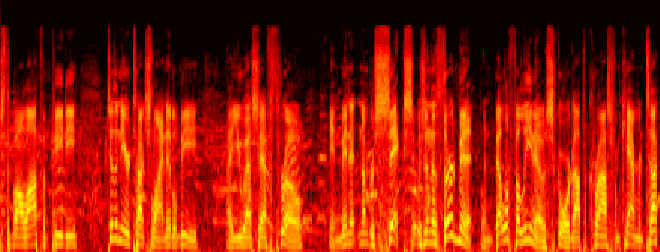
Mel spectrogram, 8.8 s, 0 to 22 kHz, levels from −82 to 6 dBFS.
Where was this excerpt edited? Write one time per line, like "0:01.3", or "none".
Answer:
none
